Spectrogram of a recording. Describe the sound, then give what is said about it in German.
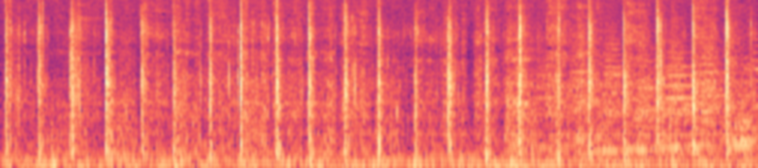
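A man runs along railway tracks with a heavy brake shoe in each hand: many quick, sharp footfalls in a steady, even rhythm, fairly quiet and with nothing else over them. “In jeder Hand einen Hemmschuh läuft er dem brennenden Wagen entgegen. Er läuft mitten auf den Schienen. Seine Lunge keucht.”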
